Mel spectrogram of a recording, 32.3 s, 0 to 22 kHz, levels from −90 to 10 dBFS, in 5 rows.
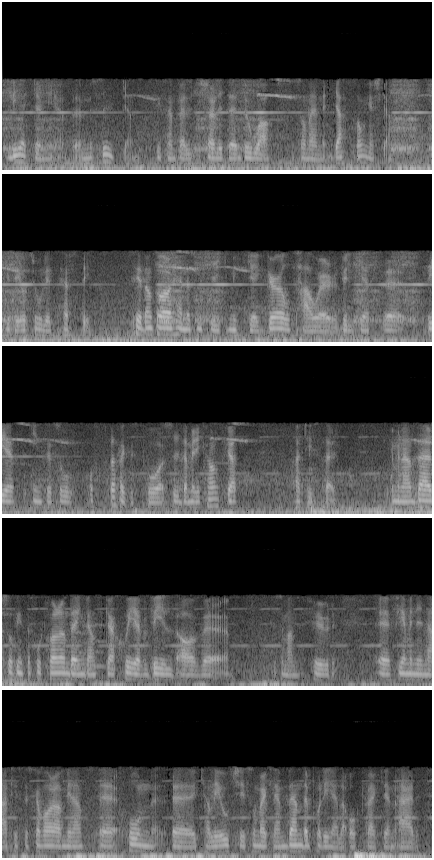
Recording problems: garbled, watery; badly; nothing above 4 kHz
alarms or sirens; loud; throughout; 8 dB below the speech
animal sounds; loud; throughout; 10 dB below the speech
wind noise on the microphone; occasional gusts; 20 dB below the speech

